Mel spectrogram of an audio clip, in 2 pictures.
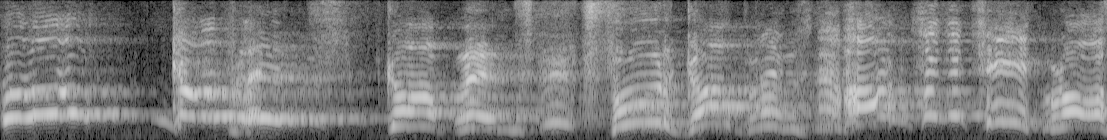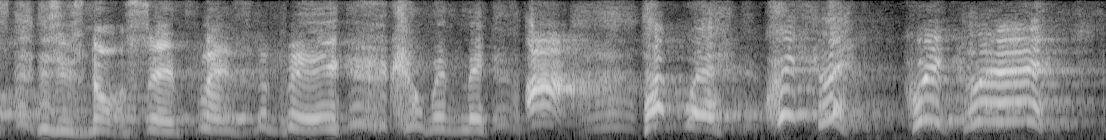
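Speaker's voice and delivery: very high-pitched, scared, panicky chatter. Voicing a character who grabs Ross's arm and hurries him along, in a very high-pitched voice. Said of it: "talking in a very high pitched voice".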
